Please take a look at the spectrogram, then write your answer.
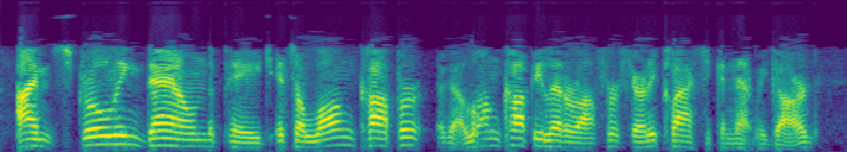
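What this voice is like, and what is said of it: Failing voice from a cold. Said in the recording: “I'm losing my voice. ... I shouldn't be having a cold, but apparently I am. So please have mercy on me. I'm trying to talk”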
